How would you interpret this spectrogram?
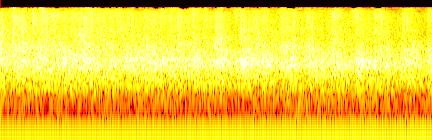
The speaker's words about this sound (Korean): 박수해 주시기 바랍니다.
